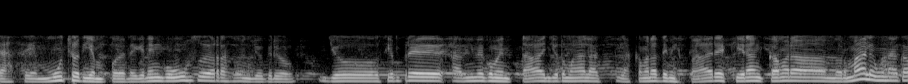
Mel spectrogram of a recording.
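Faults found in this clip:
Echo with no canceller, whole clip: a discrete, thin copy about 17 dB down trails the speech by about a third of a second. Far-end loudspeaker feeds its microphone with nothing removing it. Unlike reverb, this is a separate late repeat, not a smeared tail.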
